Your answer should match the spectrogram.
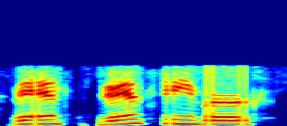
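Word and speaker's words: Van Steenburg: Van Steenberg. – Okay, can you spell that for me, please? I'm sorry. – Capital V-A-N, capital S-T-E-E-N-B-U-R-G.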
